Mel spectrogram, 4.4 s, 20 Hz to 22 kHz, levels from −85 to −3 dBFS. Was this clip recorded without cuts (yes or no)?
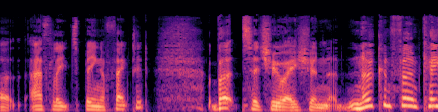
no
